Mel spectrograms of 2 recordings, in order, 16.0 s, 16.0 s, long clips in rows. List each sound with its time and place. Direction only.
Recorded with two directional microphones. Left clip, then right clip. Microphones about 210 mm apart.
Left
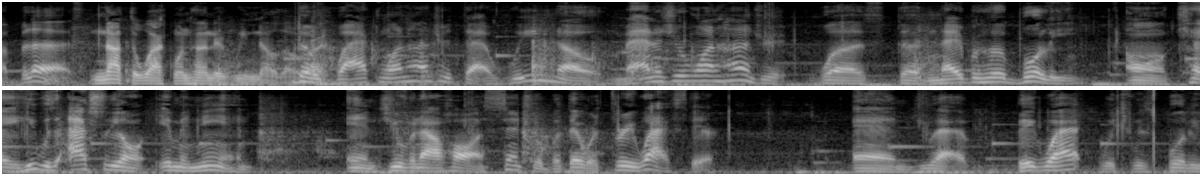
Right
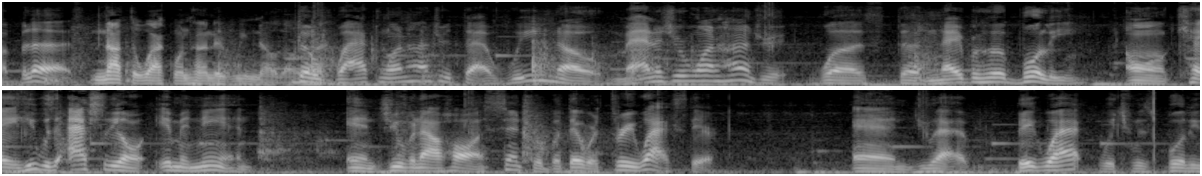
0.1 s speech: 5° right (ahead or behind)
0.6 s speech: 10° left (ahead or behind)
2.0 s speech: 5° right (ahead or behind); by 15.9 s 20° right (ahead or behind)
